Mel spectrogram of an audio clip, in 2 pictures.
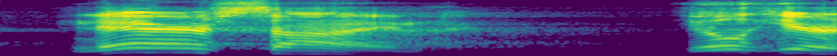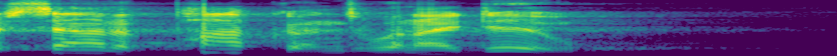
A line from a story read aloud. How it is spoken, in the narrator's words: The cabman shouted back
